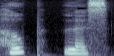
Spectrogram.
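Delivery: syllable by syllable. Shown as a demonstration. Teacher builds "Hopeless" for learners, syllables slowly separated. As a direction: say "Hopeless" in two separated parts. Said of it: "H O P E".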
